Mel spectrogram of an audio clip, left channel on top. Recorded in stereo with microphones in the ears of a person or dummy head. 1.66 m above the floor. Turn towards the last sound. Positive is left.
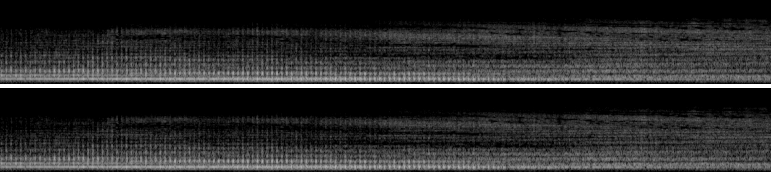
turn(degrees=10)  # may be behind; listen again after turning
